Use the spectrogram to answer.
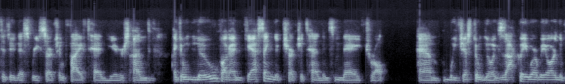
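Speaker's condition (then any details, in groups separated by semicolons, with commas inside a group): Cleft lip and palate; congenital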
